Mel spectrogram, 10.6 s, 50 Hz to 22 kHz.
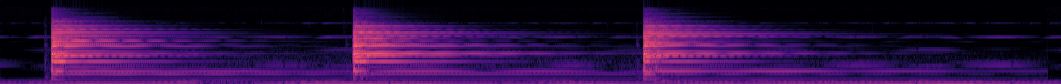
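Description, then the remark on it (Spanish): A village church bell tolls slowly in a death knell at ten o'clock, announcing someone's death: three heavy strikes about three seconds apart, each ringing out and fading over a steady low hum. “Así transcurrió la mañana hasta que, en punto de las 10, las campanas de la iglesia redoblaban con un tono triste.”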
